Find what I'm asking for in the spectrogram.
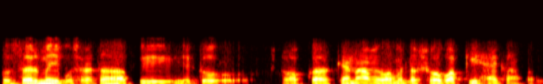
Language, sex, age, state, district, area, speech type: Urdu, male, 30-45, Delhi, Central Delhi, urban, conversation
